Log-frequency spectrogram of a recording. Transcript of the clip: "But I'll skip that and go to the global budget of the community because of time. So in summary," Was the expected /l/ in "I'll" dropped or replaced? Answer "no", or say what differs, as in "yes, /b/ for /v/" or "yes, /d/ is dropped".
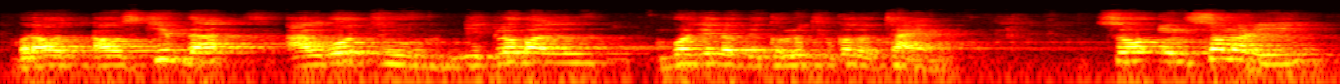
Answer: yes, /w/ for /l/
